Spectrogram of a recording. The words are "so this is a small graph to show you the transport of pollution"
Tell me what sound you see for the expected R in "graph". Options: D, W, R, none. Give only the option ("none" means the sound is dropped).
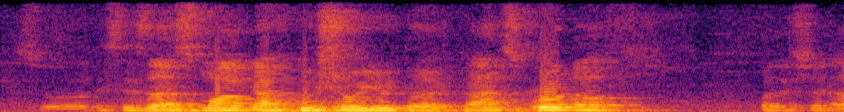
none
